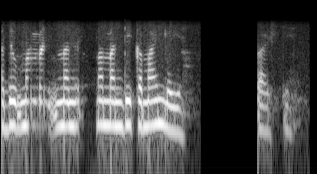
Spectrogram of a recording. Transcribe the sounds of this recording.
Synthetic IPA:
ɐd̪umɐmɐnmɐnmɐmɐndikɐmajnlɐja | kajsdi

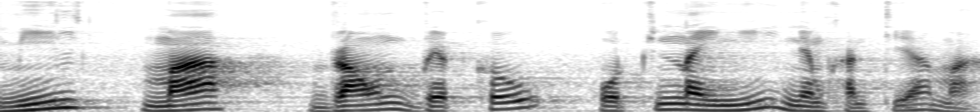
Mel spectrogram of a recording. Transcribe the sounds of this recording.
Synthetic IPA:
mil | mabɾawnbɾɛtkʰowfʰɔɾtʰinːajninɛmkʰantʰijama̰

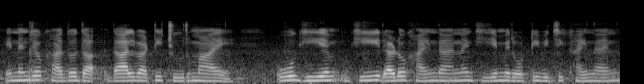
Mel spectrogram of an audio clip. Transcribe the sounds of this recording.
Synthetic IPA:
ɪnənɪ̆d͡ʑoːkʰaːd̪ʱoɗ̪aːlʋaːʈit͡ɕuːɾmãaːɦeː | ʊɦoɡʱiːɡʱiːɗaːɖ̤ʱokʰaːĩːn̆d̪aːɦɪnɪɡʱiːəmẽɾoːʈiʋɪd͡ʑʱikʰaːĩːnd̪aːɦɪnɪ̆

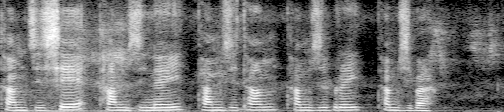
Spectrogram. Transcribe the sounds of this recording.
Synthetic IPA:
tʰamzisetʰamzinɯjtʰamzitʰamtʰamzibɾɯjtʰamziba

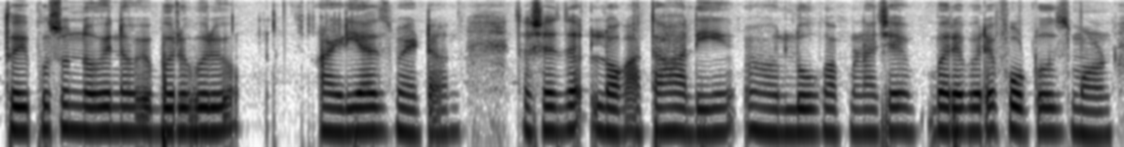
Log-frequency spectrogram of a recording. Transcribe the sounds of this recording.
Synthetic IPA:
t̪ʰəipəsuːnːəʋẽnəʋebəɾebəɾuaiɽijasmɛɭʈat̪ːəɕet͡slɔɡa̰t̪aɦalilokapɳat͡ɕebəɾebəɾefoʈosm̤əɳ

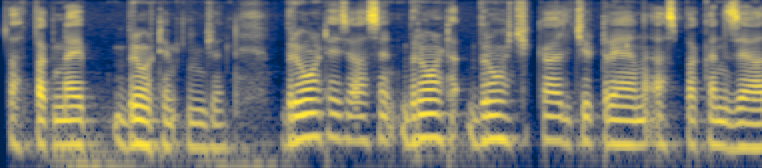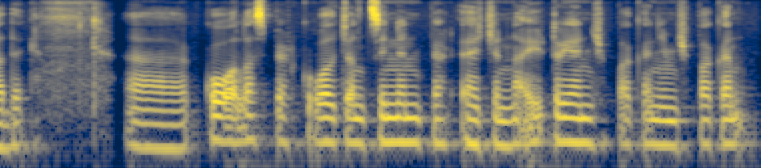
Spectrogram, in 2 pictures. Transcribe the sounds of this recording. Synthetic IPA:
t̪ɐt̪̚ʰpɐknɐjbɾũːʈʰiminʲt͡ʃɐnbɾũːʈʰesʲasɐnbɾõːʈʰbɾũːʈt͡ʃʰi̥kaːlʲt͡ʃiʈɾeːna̰ʔɐspɐkɐnzʲjaːd̪ɐ | koːlɐspʲɐʈ̚ʰko̰ːlt͡ʃɐnt͡sinɐnpʲɐʈʰɐt͡ʃinːɐ̰ʔḭʈɾiɐnt͡ʃʰi̥pɐ̰kɐ̰njimt͡ʃʰi̥pɐkɐn

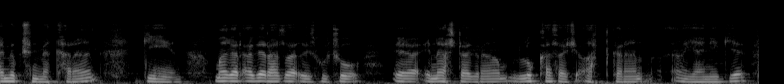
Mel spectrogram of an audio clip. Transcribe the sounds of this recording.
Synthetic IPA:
ɐmʲukt͡ʃʰunmẽkʰɐɾaːn | kiɦiːn | mɐɡɐɾɐɡɐɾɦɐzaʔəsʋut͡ʃʰo | inɐsʈaːɡɾaːmlukʰːasaːt͡ʃʰiʔɐt̪kɐɾaːnjaːniɡ̬i

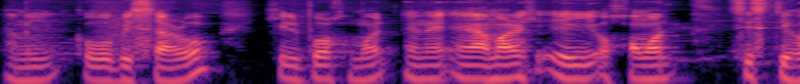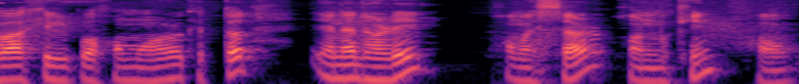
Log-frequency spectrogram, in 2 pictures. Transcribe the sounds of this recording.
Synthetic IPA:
amikobɔbisaɹʊ̃xilpɔɹxɔmɔjɔtamaɹejɔ̰xɔmɔtsɹistiɦɔwaxilpɔxɔmuɦɔɹkʰɛtːɔt | ɛnɛdʱɔɹɛ | xɔmɔjsːaɹxɔnmukʰinhɔʊ̃

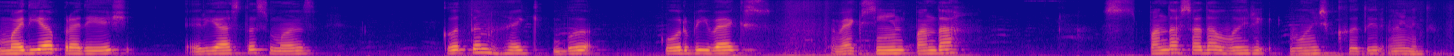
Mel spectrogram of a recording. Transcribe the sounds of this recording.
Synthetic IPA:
mɐd̪ijaːpɾɐd̪eːʃ | ɾijaːst̪ɐsmɐnz | kət̪ənɦɐkʲbɨ | koːɾbiʋek | ʋeːksiːnpɐnd̪a | pɐnd̪asɐd̪aʋəɾʋə̃ːskʰət̪iɾəːnit̪ʰ

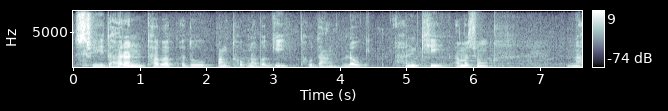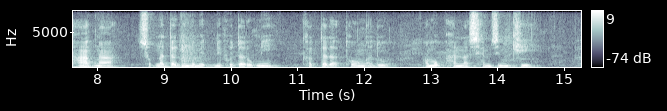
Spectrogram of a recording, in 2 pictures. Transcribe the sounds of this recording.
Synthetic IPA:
sɾidʱaɾɐntʰɐbɐk̚ɐdupaŋtʰok̚nɐbɐɡitʰɐwdaŋlɐwhɐnkʰiɐmɐsuŋ | nɐɦak̚nɐ | sup̚nɐtɐɡinumit̚nipʰutɐɾuk̚nikʰɐk̚tɐdɐtʰoŋɐ̰duɐmuk̚hɐnːɐsemzinkʰi

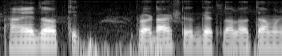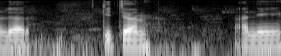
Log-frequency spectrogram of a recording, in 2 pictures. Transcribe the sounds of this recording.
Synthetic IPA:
ɦãʋed͡zɔkipɾɔɖəkʈɡʱɛt̪lɔlɔt̪am̤əɳljaɾkit͡ɕən | a̰ni

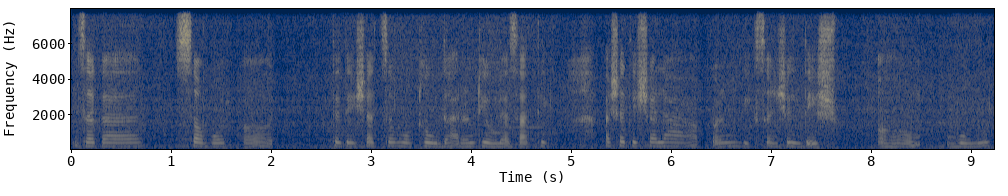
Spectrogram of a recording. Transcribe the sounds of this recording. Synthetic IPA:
d͡zəɡa | səmoɾ | t̪ad̪eɕat͡səmoʈʰəud̪a̰ɾəɳʈʰeʋlad͡za̰t̪e | əɕat̪eɕalaːpəɳʋiksənɕild̪eɕ | boluː

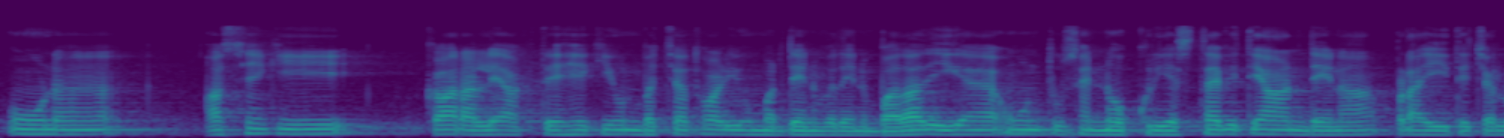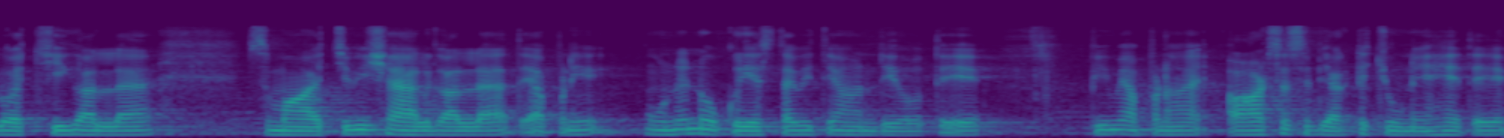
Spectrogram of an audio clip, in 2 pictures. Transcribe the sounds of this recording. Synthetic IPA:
ʊn | əsẽːkiː | kəɾaleːaːkʰd̪eːɦeːkɪʊnbətːʃaːt̪ʰʊaːɽiːʊməɾd̪ɪnʋəd̪ɪnbəd̪aːd̪iːɡɛːʔʊnt̪ʊsẽːnɔːkɾiːəst̪ɛːʋiːt̪jaːɳd̪eːnaːpəɽaːiːt̪eːt͡ʃəloːətːʃʰiːɡəlɛː | səmaːd͡ʒt͡ʃʋiːʃaːlɡəlɛːt̪ḛːaːpɳiːʊnnɔːkɾiːəst̪aːʋiːt̪ɪjaːɳd̪eːoːt̪ḛː | biːmẽaːpnãːaːʈsəsəbd͡ʒɛk̚ʈt͡ʃʊneːɦeːt̪eː

